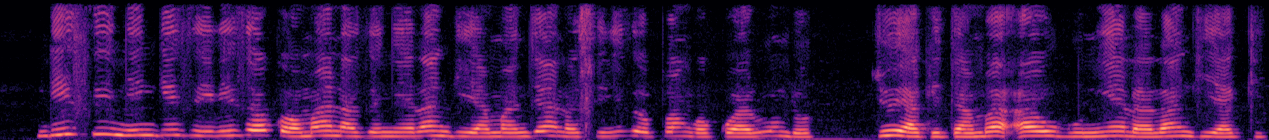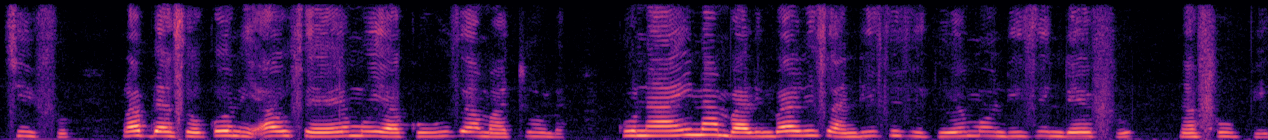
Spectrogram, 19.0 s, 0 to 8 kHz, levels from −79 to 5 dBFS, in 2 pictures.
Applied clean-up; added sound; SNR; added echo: none; none; none; none.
